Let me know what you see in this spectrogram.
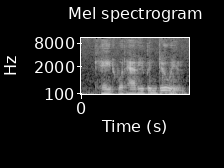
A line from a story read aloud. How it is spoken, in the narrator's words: he cried out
